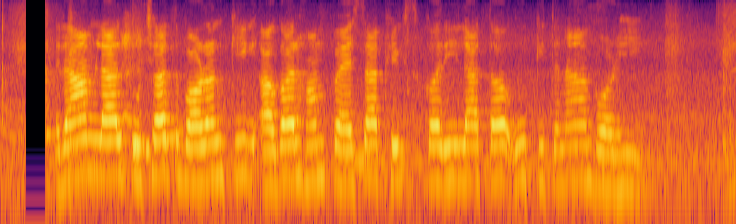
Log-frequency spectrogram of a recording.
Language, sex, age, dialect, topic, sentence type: Bhojpuri, female, 18-24, Western, banking, question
